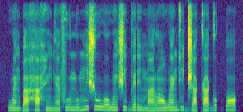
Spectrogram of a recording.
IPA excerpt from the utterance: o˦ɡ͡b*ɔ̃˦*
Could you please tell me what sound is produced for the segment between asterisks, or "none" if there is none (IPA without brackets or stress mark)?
ɔ˦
